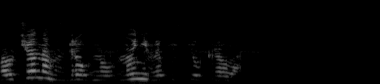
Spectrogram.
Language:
Russian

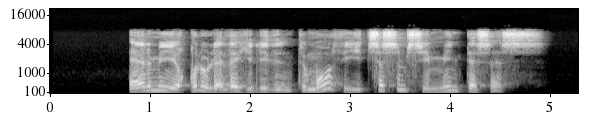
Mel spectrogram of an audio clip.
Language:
Kabyle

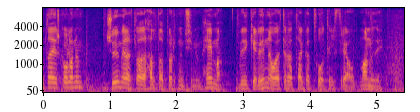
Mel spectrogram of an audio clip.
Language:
Icelandic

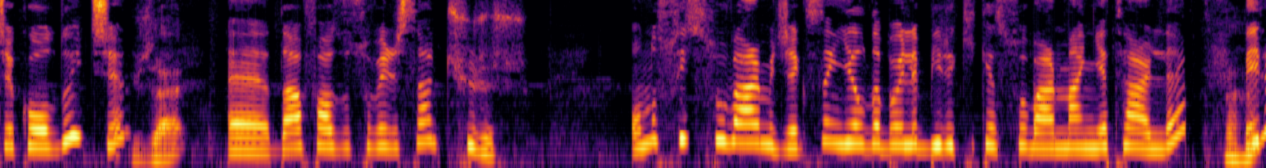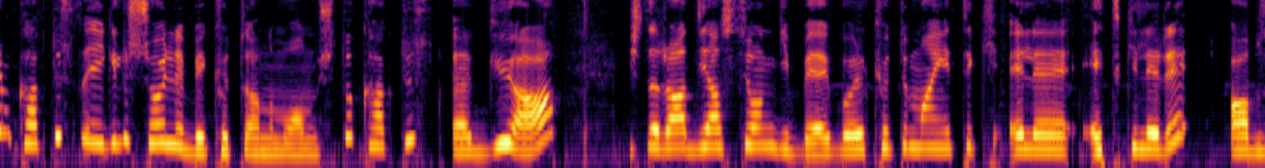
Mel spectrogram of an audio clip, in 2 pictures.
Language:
Turkish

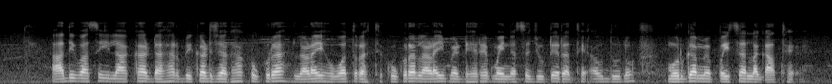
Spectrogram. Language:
Chhattisgarhi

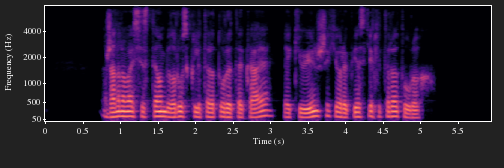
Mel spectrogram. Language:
Belarusian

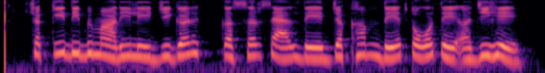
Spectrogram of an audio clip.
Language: Punjabi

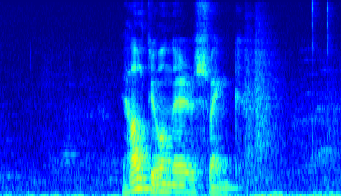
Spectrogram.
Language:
Faroese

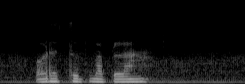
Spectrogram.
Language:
Santali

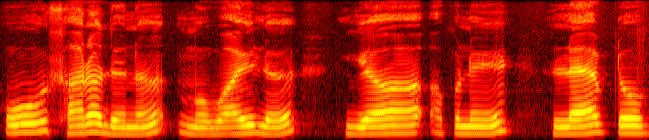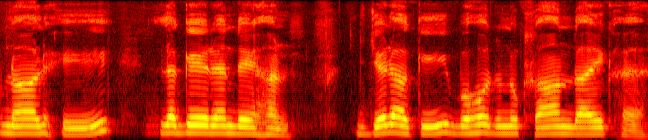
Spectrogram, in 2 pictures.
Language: Punjabi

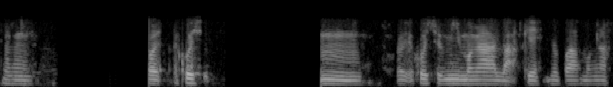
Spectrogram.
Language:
Manipuri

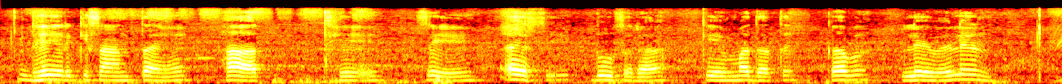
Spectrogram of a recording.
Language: Bhojpuri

